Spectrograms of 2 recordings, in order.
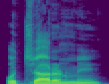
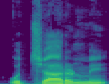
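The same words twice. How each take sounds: The two takes are said the same way.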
